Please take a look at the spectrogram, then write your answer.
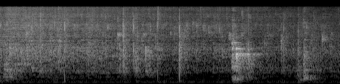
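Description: Onion, dry red chili, cloves and curry leaves fry in hot oil, a steady bright sizzle with a few sharp crackles and spatters rising above it.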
